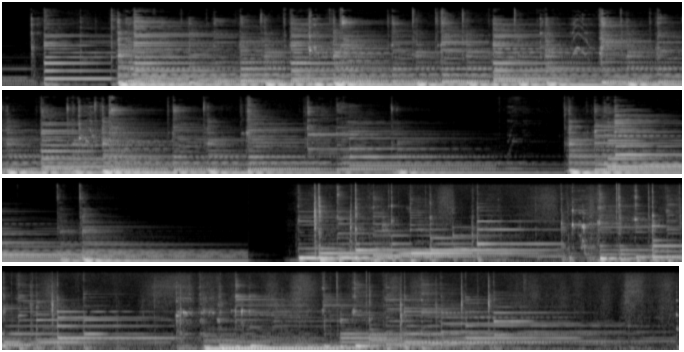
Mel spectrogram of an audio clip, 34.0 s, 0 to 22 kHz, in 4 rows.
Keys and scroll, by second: 3.8 g, 4.6 shift+g, 7.5 shift+v, 29.5 super+i.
